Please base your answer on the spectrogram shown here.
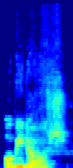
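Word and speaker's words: Óbidos: so so I think Obi Dosh is a or it's spelled ob-i-d-o-s and I think it's a sound at the end so it's okay you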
